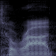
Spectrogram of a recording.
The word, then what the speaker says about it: Tyrod: win you oh wait it's pronounced to Rod Taylor I forgot about that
